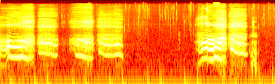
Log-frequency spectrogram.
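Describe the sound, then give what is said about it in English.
A person groans in pain in short, strained, voiced bursts: four in quick succession, a quiet pause, then a louder cluster of two or three more, with no words. “That wasn't a yell. That was just a groan.”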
